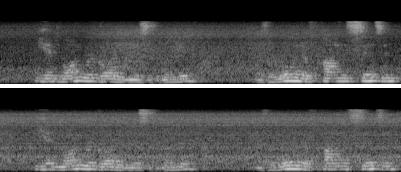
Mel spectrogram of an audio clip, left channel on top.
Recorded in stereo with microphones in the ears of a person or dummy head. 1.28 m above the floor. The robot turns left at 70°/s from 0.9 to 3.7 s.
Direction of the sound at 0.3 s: 75° right.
